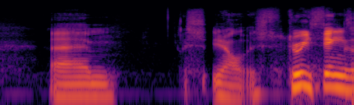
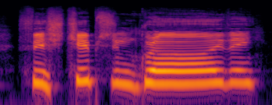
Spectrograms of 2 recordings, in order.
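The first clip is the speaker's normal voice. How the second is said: high, loud, very drawn-out Brummie; Brummie accent; 10 semitones higher, 6 dB louder, much slower than usual. Retold or imitated. Mimicking the donut seller's catchphrase, strong Brummie accent. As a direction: stretch it out in exaggerated Birmingham tones. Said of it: "It's what he said, gravy".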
